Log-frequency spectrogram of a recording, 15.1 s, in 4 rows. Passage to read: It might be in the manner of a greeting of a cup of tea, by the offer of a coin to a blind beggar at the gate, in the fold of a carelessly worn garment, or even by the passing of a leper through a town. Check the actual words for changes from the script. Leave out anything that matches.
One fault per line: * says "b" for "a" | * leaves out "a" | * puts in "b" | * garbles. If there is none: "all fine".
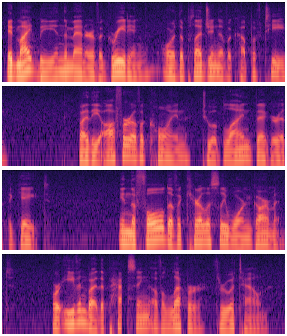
* puts in "or the pledging"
